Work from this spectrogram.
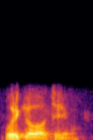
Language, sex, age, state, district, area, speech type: Tamil, male, 18-30, Tamil Nadu, Nagapattinam, rural, conversation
